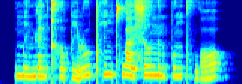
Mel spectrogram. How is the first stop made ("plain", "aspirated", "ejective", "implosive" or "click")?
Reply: aspirated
